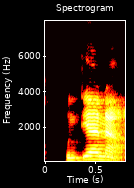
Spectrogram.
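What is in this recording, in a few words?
"puntianak", Malay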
